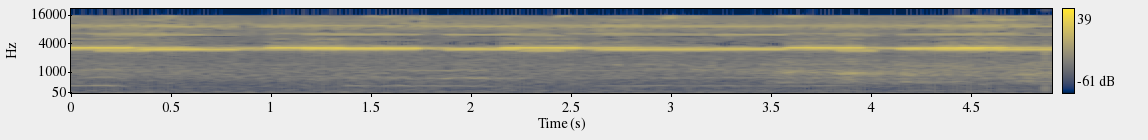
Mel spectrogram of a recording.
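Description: A steady high-pitched insect chorus trills continuously through the night air, with faint overtones above.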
